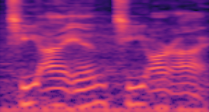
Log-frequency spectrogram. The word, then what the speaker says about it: Tintri: It's actually Tintri. Actually, it's an accent. Tintri is Gaelic for lightning. So, there you go. So in Gaelic, it's actually has the accent on the final I.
